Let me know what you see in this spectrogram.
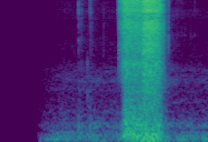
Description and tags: The sound of applying deodorant spray
aerosol, deodorant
